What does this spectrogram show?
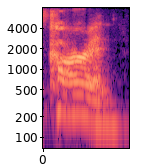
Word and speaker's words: Kaaren: I should say my name is Kaaren. It's Karen with an attitude. It does have an extra A.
